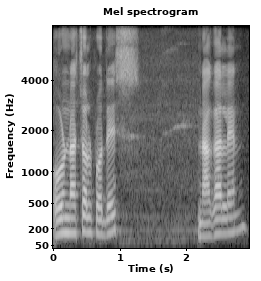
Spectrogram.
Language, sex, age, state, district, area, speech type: Assamese, male, 30-45, Assam, Nalbari, urban, spontaneous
